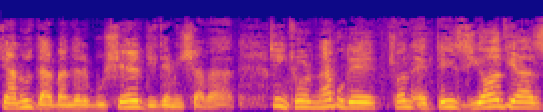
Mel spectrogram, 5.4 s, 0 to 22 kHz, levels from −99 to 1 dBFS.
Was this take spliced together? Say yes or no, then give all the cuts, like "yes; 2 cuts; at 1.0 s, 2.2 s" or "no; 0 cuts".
yes; 2 cuts; at 2.7 s, 3.8 s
